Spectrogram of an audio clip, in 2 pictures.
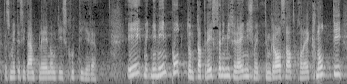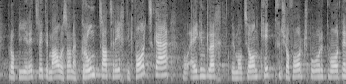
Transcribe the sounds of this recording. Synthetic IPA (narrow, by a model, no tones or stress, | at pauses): d̥ɑsmɪːɾdəsid̥æmplɛːnʊmd̥iskʰutiːəɾə | ɪːmɪtmimɪmpʰʊtːʊnt̚d̥̪ɑːt̪ɾɪfənɪmifɪɾɛɪniʃmɪtːəmɡɾoːsɾɑːt̪skʰɔleːɡ̥kʰnʊtːipɾɔbiːəɾɪt͡sʋɪdəɾmɑːwəsonəɡ̥ɾʊntsɑt͡sɾɪχtikfɔːɾt͡sɡ̥æː | ʋɔʔɛɪɡəntləχpɪɾmɔt͡sjoːnkʰɪpfəɾʃɔfɔːɾkʃpoːɾətʋɔɾd̥ə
